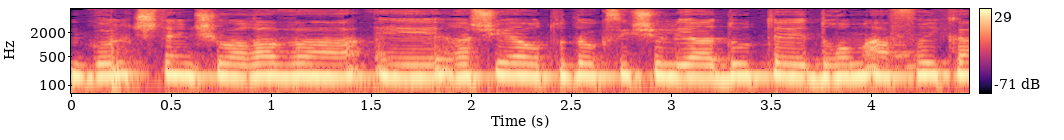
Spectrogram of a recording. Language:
Hebrew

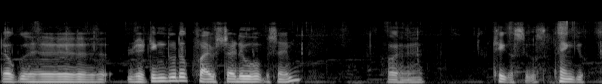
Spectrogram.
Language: Assamese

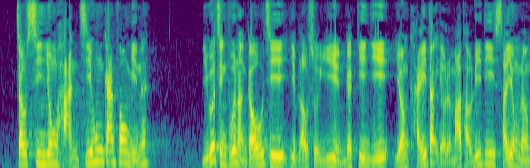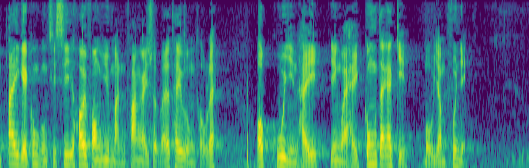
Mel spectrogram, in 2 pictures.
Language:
Cantonese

